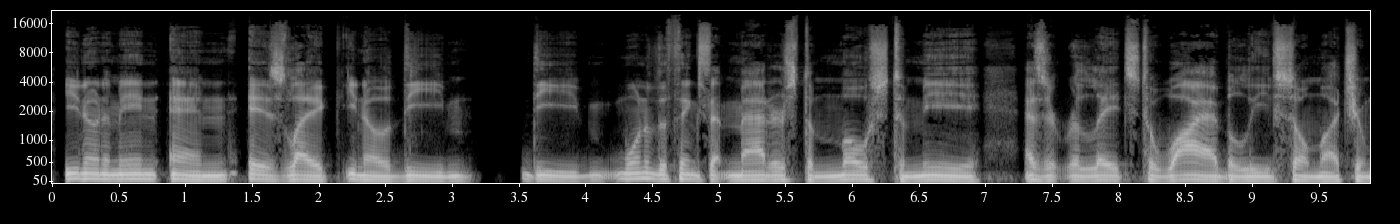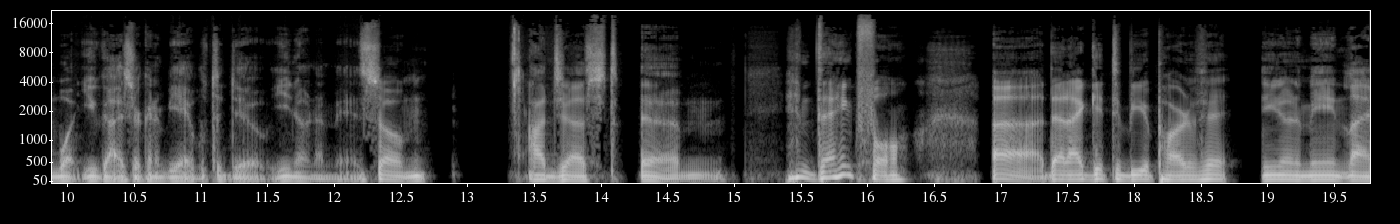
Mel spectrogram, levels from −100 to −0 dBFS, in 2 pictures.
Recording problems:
abrupt cut into speech; at the end

